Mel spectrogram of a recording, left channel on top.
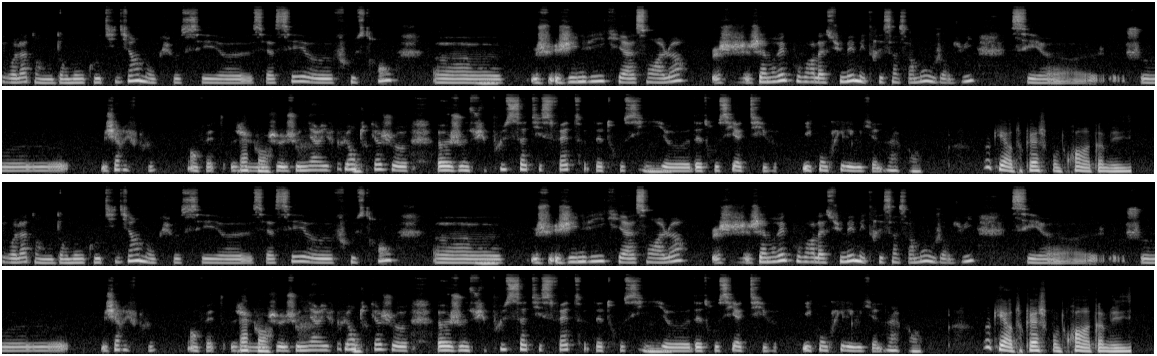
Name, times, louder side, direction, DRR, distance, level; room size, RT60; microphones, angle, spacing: voice 1, 0.0-5.0 5.3-6.8 7.1-11.0 11.2-12.2 12.5-13.1 13.4-19.3 19.5-20.4, equal, ahead, 1.6 m, -23 dB
voice 2, 13.9-14.2 15.0-15.1 17.9-18.2 20.4-20.7 21.3-22.8, right 3 dB, 35° right, 0.6 m, -20 dB
open air
head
